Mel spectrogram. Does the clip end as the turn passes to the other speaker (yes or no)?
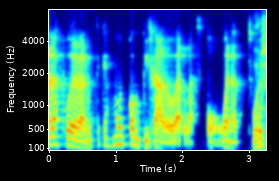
yes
